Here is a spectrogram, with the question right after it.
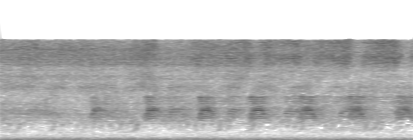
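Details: Cicadas at the height of summer, calling from all sides: a dense, high, hissing buzz that swells in regular pulses about twice a second, over a steady low rumble.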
